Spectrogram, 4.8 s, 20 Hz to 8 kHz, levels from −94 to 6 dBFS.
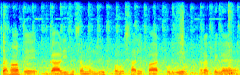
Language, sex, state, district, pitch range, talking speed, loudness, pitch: Hindi, male, Bihar, Katihar, 95-115 Hz, 150 wpm, -19 LUFS, 100 Hz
